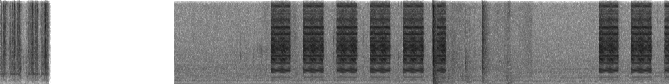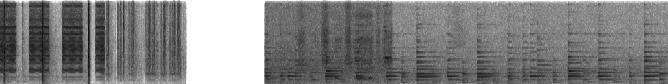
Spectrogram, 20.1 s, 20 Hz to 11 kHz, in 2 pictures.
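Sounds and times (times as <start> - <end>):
alarm clock beeping: 4.1 - 6.8, 9.0 - 11.6
sharp clicks or knocks: 6.0 - 7.4, 9.0 - 11.6.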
